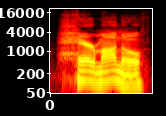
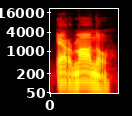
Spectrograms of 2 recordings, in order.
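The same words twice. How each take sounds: First: The word starts with an h sound. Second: The word starts with no h sound. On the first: The speaker calls it wrong. "instead of saying" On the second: The speaker calls it right. "we would say"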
